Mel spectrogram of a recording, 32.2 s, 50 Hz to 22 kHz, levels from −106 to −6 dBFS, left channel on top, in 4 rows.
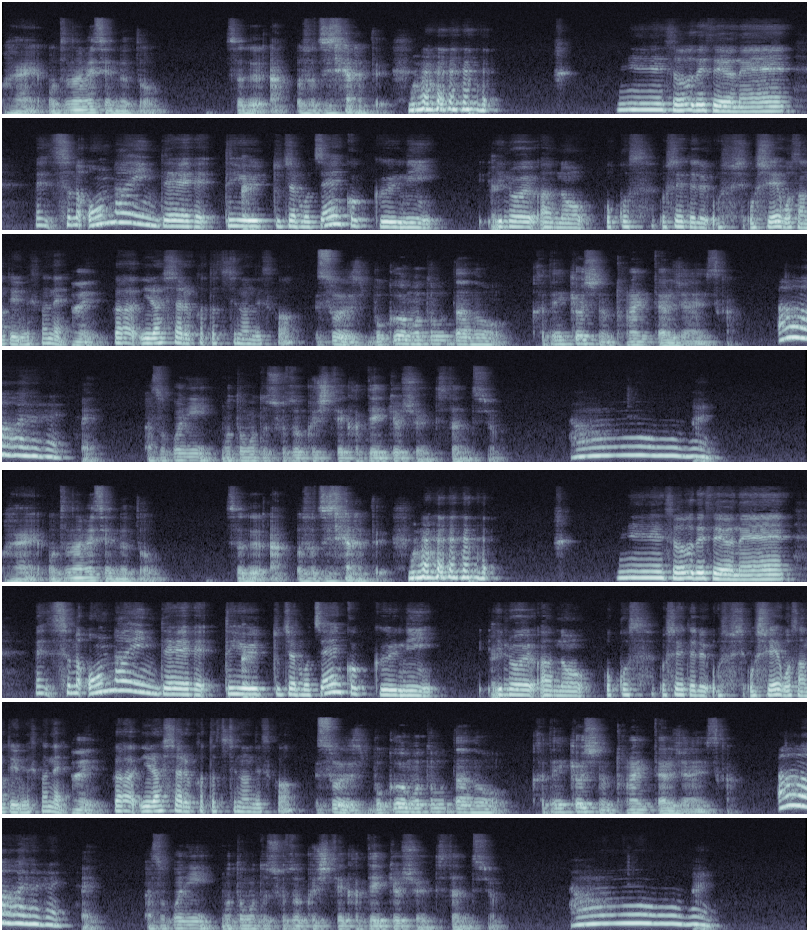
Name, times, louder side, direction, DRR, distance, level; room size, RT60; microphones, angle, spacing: voice 1, 0.0-1.6 2.3-3.6 3.9-4.1 5.5-5.6 10.4-10.6 12.9-13.1 16.8-17.1 19.2-21.1 21.4-23.4 24.9-25.1 25.6-29.1 31.1-31.2, right 1 dB, 5° right, 2 dB, 2.4 m, -33 dB
voice 2, 4.1-4.9 6.2-7.9 8.4-12.3 13.0-13.9 14.2-16.7 17.2-19.0 23.9-24.8 29.8-31.3, right 1 dB, 20° right, 5 dB, 0.7 m, -24 dB
14.5 x 6.8 x 2.8 m, 0.29 s
head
